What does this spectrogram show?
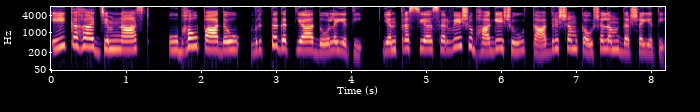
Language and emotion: Sanskrit, neutral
